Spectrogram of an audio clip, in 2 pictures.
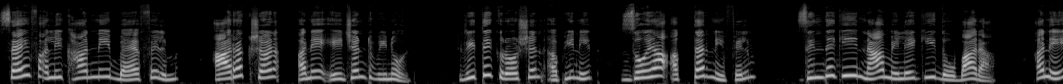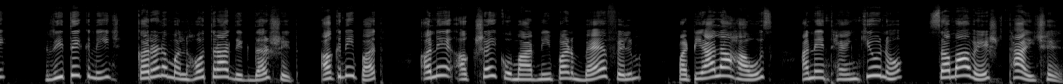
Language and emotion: Gujarati, neutral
